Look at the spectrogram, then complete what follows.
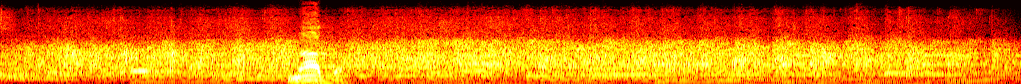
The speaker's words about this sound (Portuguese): Dá salva de palmas a Deus.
